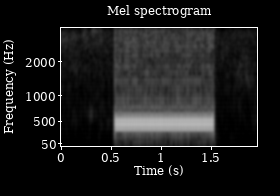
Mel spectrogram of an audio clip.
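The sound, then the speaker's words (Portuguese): A telephone tone after a dropped call: one flat, mid-pitched beep of about a second, steady and loud, with silence before and after. “eu tava falando com a senhora, a ligação caiu.”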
